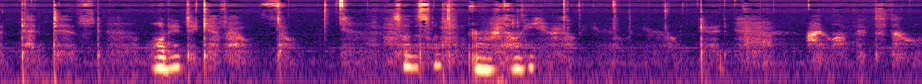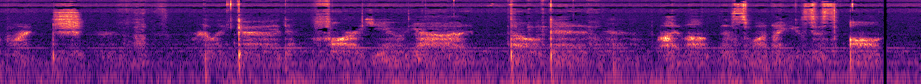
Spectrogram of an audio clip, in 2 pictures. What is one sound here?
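Fingers tap and rub on a cardboard box.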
